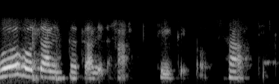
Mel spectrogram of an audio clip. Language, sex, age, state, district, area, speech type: Marathi, female, 45-60, Maharashtra, Nanded, urban, conversation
